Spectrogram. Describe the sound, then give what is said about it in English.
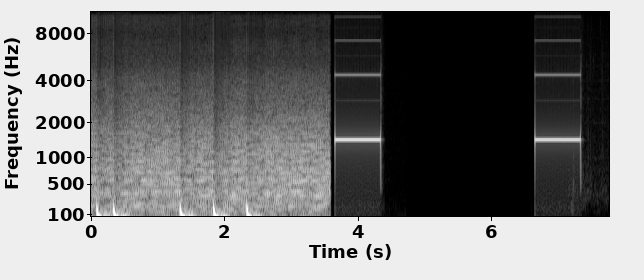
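An answering machine beep: after a few seconds of rough, thumping noise, a steady electronic tone sounds twice, each lasting under a second, separated by about two seconds of silence. “I'm not here to take your call right now, so please leave a message after the beep and I'll get back to you as soon as I can.”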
